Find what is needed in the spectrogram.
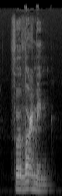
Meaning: heating (system)
- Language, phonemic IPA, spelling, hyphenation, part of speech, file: Dutch, /vərˈʋɑr.mɪŋ/, verwarming, ver‧war‧ming, noun, Nl-verwarming.ogg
